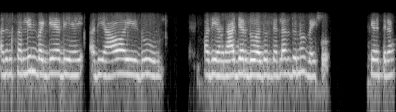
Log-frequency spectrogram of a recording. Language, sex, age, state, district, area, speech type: Kannada, female, 18-30, Karnataka, Vijayanagara, rural, conversation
